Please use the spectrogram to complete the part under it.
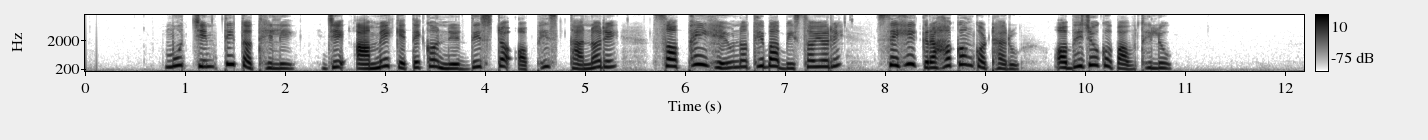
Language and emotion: Odia, sad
